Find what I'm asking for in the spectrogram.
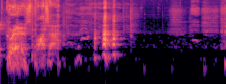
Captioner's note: laughter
